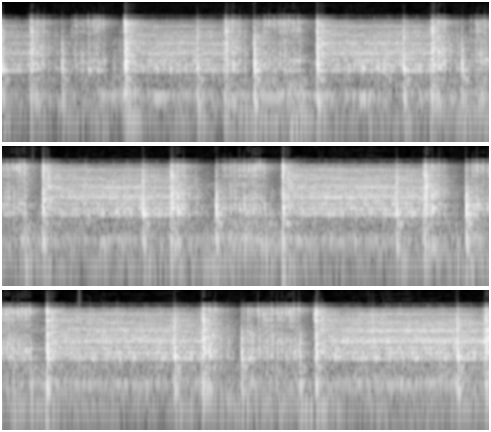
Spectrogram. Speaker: so if you watch the analyzer you'll watch the numbers roll by we have a nice smooth return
